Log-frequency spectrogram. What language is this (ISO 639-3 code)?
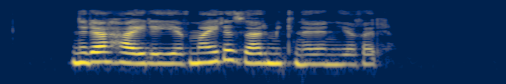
hye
